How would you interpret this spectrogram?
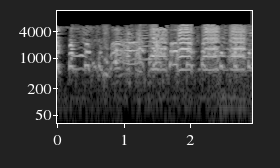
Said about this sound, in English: Suddenly, the cock jumped up and flapped his wings. He screeched and cackled. The hens woke up and screeched and cackled.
